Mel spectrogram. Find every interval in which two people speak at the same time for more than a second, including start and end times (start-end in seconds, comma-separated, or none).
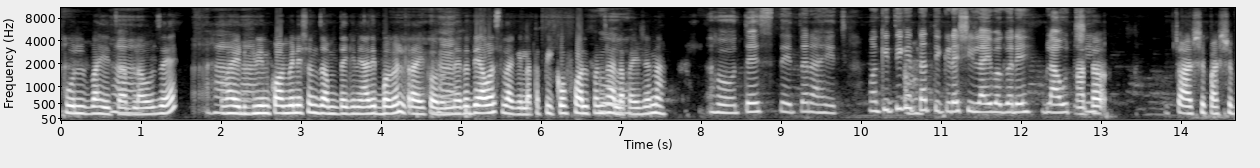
none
